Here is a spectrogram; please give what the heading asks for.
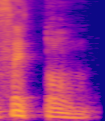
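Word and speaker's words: cet homme: دونك كاين عندنا حتى لاش muet، مثلا سيتوم. نعطيو مثال ديال اش muet. دابا عندنا اوم، هادي اش muet، دونك كنقولو سيتوم.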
